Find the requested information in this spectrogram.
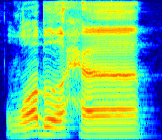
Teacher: والعادیات ضبحا، غوط کو موٹا کریں گے اور با پر قلقلہ کریں گے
